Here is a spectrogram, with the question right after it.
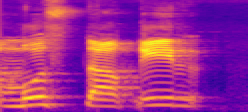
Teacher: اب یہ را بھی کیا ہوگی، باریک ہوگی کیونکہ پیچھے زیر آ گئی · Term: را باریک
